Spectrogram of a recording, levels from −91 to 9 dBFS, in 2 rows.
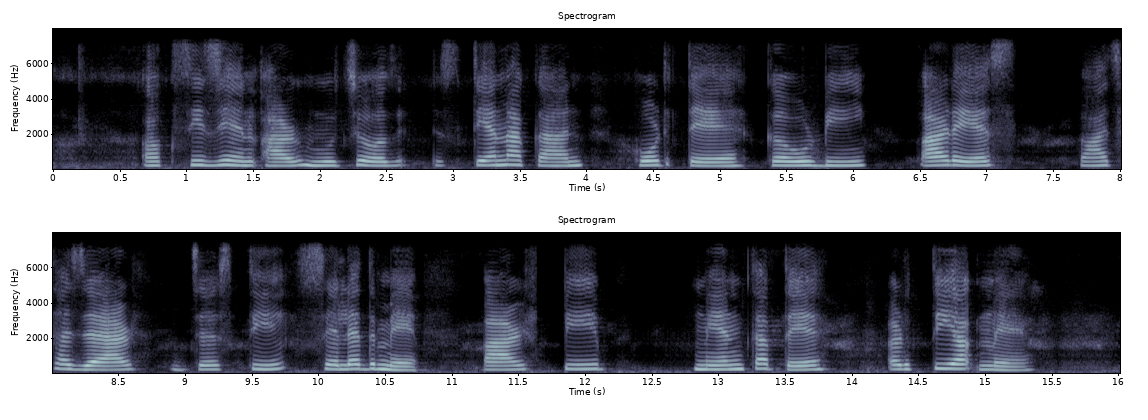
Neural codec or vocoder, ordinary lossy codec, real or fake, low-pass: codec, 24 kHz, 0.9 kbps, WavTokenizer, small release; none; fake; 7.2 kHz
